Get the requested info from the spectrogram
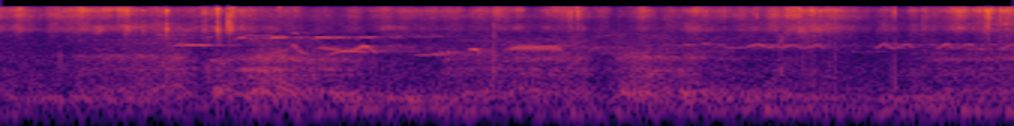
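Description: Faint birdsong: a few short chirps about a second in and a thin warbling phrase a little after the middle, over a steady outdoor hiss.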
